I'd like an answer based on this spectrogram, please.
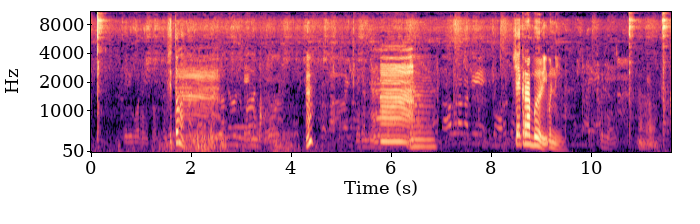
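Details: Cattle at a Karapan Sapi bull-racing gathering on Sapudi Island, prepared for an upcoming event. A drawn-out, steady low moo of about a second comes mid-clip, with shorter bellowing calls around it, over human voices and clinking sounds.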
